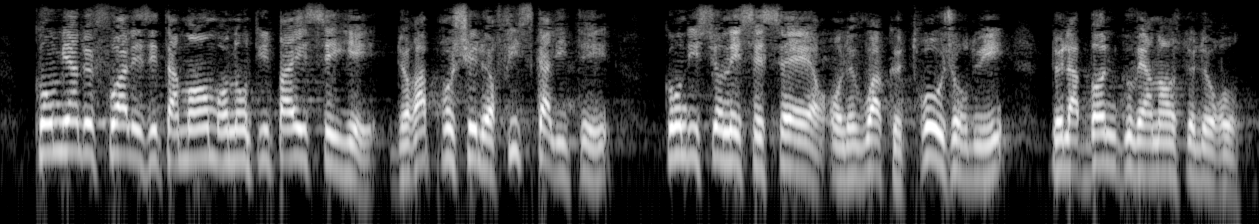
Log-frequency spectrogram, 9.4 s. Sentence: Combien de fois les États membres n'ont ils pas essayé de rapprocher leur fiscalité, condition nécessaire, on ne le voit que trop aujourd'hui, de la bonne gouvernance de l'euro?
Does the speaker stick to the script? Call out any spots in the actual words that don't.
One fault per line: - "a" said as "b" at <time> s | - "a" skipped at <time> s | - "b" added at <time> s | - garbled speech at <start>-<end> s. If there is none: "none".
none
